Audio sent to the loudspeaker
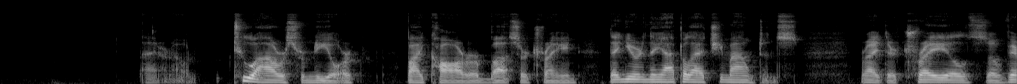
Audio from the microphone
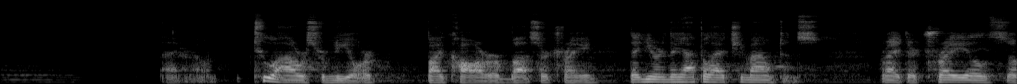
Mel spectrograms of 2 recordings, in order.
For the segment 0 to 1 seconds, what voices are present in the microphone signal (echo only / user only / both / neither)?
neither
